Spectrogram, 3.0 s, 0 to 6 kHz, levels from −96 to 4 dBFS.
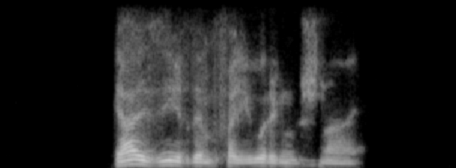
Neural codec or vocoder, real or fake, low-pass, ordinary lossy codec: codec, 16 kHz, 16 kbps, FreqCodec, smaller model; fake; 5.4 kHz; Opus, 16 kbps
